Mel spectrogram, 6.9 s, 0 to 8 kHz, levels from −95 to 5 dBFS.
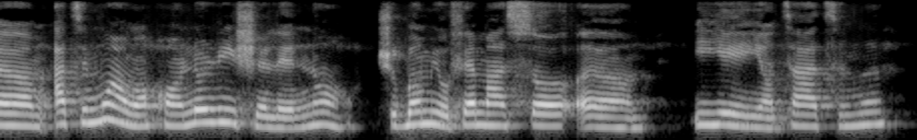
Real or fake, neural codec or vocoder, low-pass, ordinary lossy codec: fake; codec, 16 kHz, 4 kbps, X-Codec, WavLM features, trained on Multilingual LibriSpeech; none; none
